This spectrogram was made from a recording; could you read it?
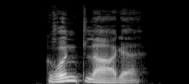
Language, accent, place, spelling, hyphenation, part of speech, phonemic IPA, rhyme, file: German, Germany, Berlin, Grundlage, Grund‧la‧ge, noun, /ˈɡʁʊntˌlaːɡə/, -aːɡə, De-Grundlage.ogg
- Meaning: 1. foundation 2. basis 3. groundwork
